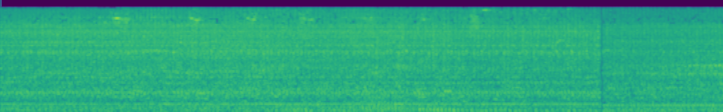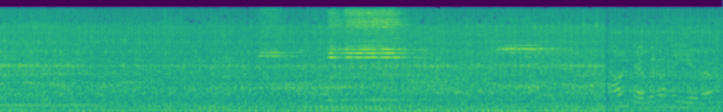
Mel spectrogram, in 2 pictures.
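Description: Car engine idling steadily, with a crowd talking over it close by. A short high-pitched tone sounds about ten seconds in.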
